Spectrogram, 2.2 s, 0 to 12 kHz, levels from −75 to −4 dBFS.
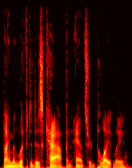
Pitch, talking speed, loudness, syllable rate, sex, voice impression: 85 Hz, 190 wpm, -26 LUFS, 6.7 syllables/s, male, masculine, adult-like, tensed, powerful, bright, clear, fluent, cool, intellectual, refreshing, friendly, lively, kind, slightly light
